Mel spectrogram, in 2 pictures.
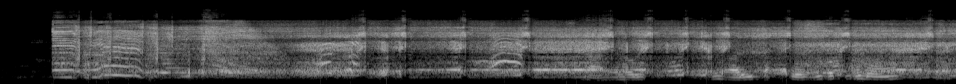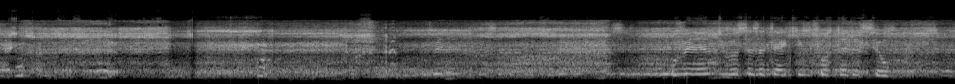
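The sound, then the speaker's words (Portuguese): A pop song played backwards, its reversed vocals and instruments smearing into a warbling, continuous wash with a thin, band-limited, radio-like tone, steady and fairly loud for the whole stretch. “Aí a gente vai mandar ela invertida para ouvir a mensagem subliminar.”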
